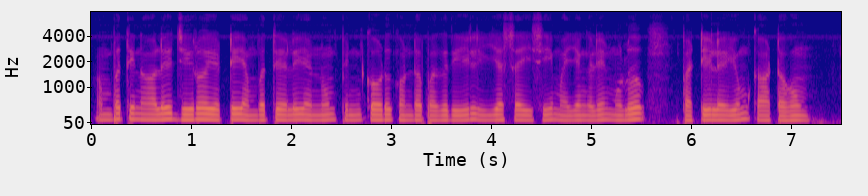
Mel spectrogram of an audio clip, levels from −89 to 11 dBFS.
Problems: none marked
